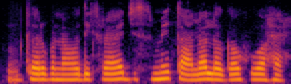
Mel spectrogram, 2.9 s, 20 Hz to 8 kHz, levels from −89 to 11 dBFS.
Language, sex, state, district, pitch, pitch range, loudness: Hindi, female, Haryana, Rohtak, 195 Hz, 190-205 Hz, -14 LUFS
